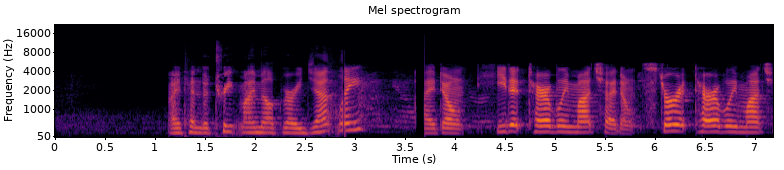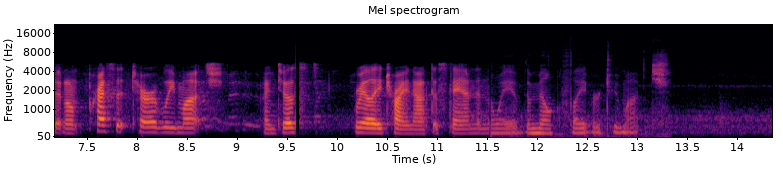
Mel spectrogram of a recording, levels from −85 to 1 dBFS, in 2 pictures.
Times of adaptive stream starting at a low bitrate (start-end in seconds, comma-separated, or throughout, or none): 0.00-2.00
